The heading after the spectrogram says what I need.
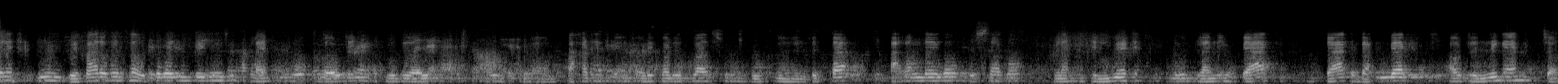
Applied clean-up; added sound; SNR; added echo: neural separator model SepFormer DNS4.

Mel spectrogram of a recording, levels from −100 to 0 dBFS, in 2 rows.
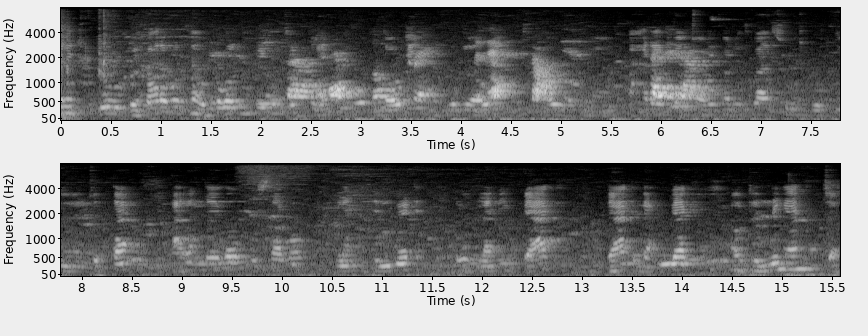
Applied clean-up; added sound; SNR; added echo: classical method WPE with log-MMSE.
